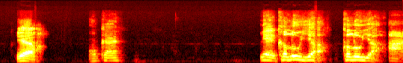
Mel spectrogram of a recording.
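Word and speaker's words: Kaluuya: cool i'd take you daniel uh kahlua like the drink yeah okay yeah kaluya kaluya all right at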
